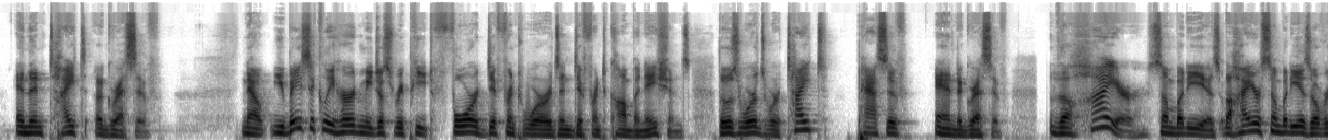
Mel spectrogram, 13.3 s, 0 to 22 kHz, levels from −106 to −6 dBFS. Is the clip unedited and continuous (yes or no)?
no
